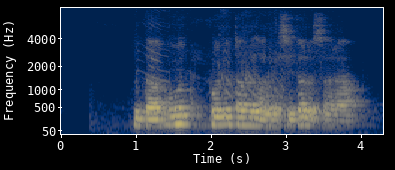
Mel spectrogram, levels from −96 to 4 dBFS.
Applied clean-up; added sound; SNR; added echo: neural separator model SepFormer DNS4.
